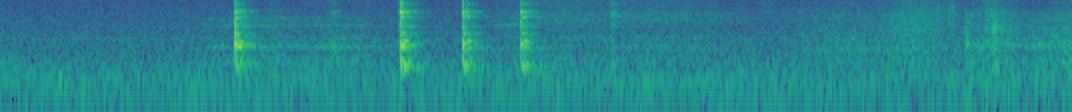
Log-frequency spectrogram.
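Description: A wooden stir stick knocking against a small metal can of stain: four short clinks with a faint ring, between about one and two seconds in, over quiet room tone.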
